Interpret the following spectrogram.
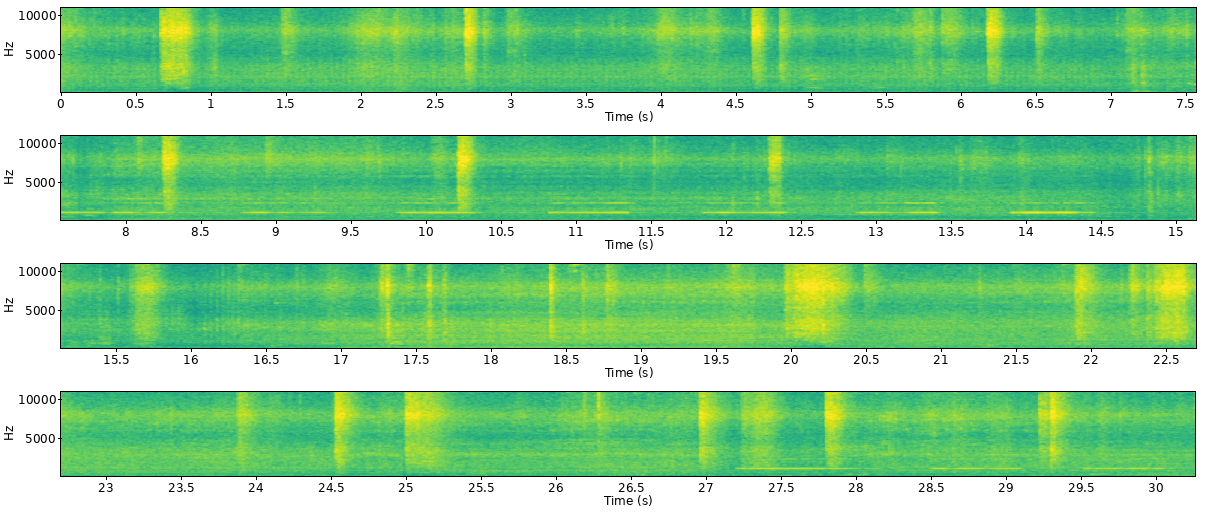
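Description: Steel shovels scraping and knocking into a sand pile and on concrete, with wheelbarrows clattering, in irregular sharp strokes. A vehicle engine starts to rumble about a quarter of the way in, and its reversing alarm beeps steadily for several seconds, stops, and beeps again near the end.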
